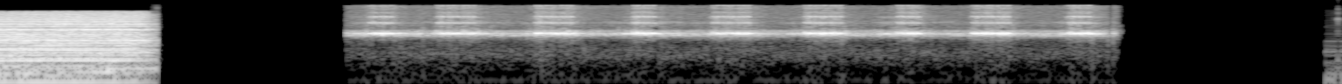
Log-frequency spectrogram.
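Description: Cricket chirping: a run of regular high chirps, a little over two a second, lasting about four seconds, after a stretch of music cuts off about a second in.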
